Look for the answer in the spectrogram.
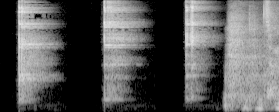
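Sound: glasses clinking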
